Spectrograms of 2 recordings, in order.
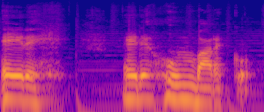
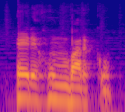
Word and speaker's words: eres un barco: Eres un barco. By melting the E with the U and pronouncing the S as an H. Eres un barco.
